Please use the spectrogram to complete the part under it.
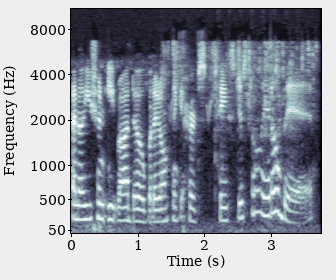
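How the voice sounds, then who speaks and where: A woman's voice: medium pitch, animated, brisk, vocal fry, noisy background. A woman livestreamer chatting casually in a sweet, apologetic, scattered way while busy in her kitchen. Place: home kitchen.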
